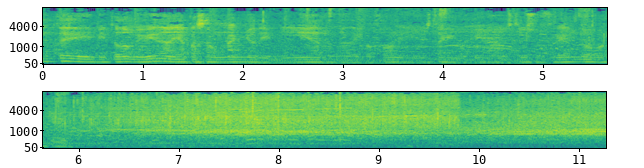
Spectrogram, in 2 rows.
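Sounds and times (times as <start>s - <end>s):
speech: 0.2s - 6.2s
concert audience applauding: 5.1s - 11.2s.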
